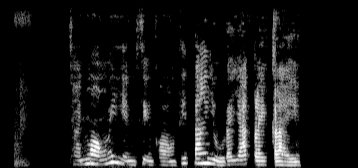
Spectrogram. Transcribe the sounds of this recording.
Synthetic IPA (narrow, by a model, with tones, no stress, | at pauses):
t͡ɕʰa˦˥nmɔː˧ŋma˥˩jɦe˩˦nsi˨˩ŋkʰɔː˩˦ŋt̪ʰiː˥˩t̪a˥˩ŋjuː˨˩ɾa˧˥ja˦˥ʔkla˧jkla˧j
